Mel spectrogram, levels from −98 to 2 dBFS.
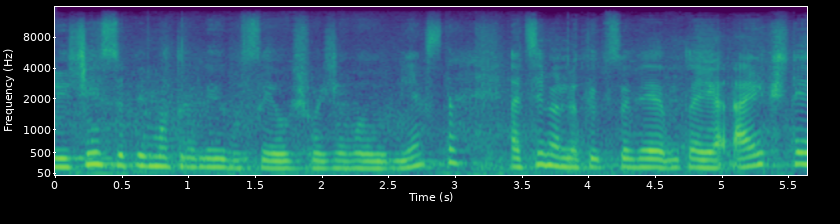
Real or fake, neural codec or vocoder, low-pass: fake; codec, 32 kHz, 1.9 kbps, SNAC; 14.4 kHz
